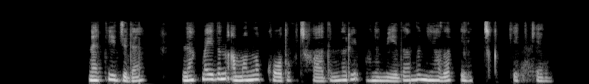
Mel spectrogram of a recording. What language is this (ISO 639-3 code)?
uig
